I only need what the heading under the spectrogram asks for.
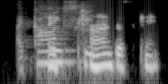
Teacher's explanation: in the negative sentence the stress is on can't and the verb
